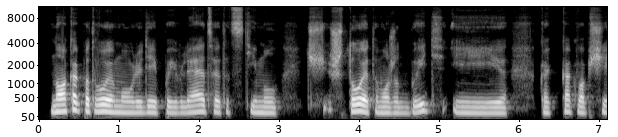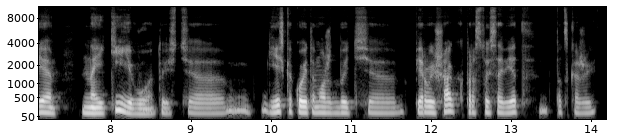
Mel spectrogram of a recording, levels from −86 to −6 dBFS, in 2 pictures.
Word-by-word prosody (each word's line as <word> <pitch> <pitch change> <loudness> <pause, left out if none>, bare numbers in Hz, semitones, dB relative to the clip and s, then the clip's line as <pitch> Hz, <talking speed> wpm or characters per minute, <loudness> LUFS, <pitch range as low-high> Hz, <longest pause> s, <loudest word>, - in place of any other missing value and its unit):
Ну, 150 +1 +8
а 160 - +7
как 190 +1 +5
по-твоему 150 -4 +5
у 130 - 0
людей 130 +1 +1
появляется 135 +3 0
этот 135 0 -5
стимул? 130 -3 -2 0.3
Ч - - -5
что 155 +1 +5
это 140 -1 +5
может 130 -1 0
быть 145 +7 -2
и 125 -2 -1 0.4
ка 130 -1 -4
как 150 +2 -2
вообще 130 -1 0 0.3
найти 120 +5 0
его? 110 -9 -1
То 130 - -11
есть, 120 0 -13
а, 120 -1 -8 0.4
есть 150 -4 -3
какой-то 140 -3 +1
может 130 -1 -4
быть, 125 0 -6
а, 125 -1 -8 0.2
1 135 -1 0
шаг, 150 +4 -2
простой 135 -1 -5
совет? 130 +2 -3 0.2
Э. - - -13
Подскажи. 125 -1 -11
130 Hz, 145 wpm, -23 LUFS, 125-145 Hz, 0.4 s, Ну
